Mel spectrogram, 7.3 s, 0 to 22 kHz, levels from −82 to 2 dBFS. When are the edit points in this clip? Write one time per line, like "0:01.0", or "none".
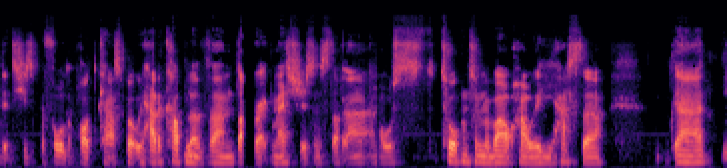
0:03.4
0:03.8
